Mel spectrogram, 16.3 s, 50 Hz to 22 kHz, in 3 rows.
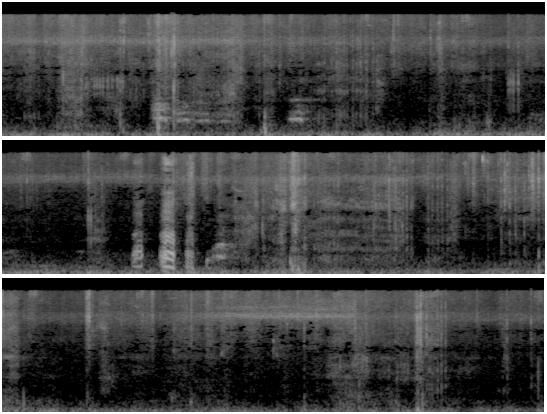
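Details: An 8-week-old American Staffordshire Terrier puppy gives its first growls, low and rumbling, with a few brief higher-pitched yips.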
